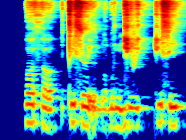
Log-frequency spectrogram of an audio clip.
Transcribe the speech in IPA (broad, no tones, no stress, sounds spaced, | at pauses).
ɔ θ ɔ | t i s ɹ ḛ l b ɔ b ɤ n ɡ i v i kː i s i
